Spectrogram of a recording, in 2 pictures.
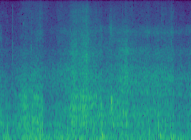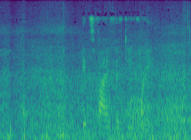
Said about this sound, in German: Und da kommt die U-Bahn.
